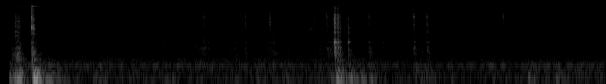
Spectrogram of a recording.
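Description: Scattered clicks and taps of small metal parts being handled at a steering wheel's hub, with two louder clicks near the start, another about three seconds in and a quick pair soon after, over a faint steady hum.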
